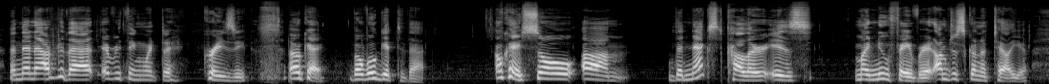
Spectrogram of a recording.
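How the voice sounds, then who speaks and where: A woman talks at a moderate pace, leaving long, frequent pauses. Her fairly high pitch moves in very wide swings. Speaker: fountain pen hobbyist. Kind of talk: casual talk to camera.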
